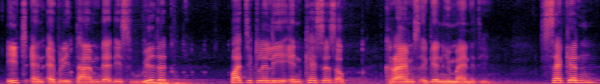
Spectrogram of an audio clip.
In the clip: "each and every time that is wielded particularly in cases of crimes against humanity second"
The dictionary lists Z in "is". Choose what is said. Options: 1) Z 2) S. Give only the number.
2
